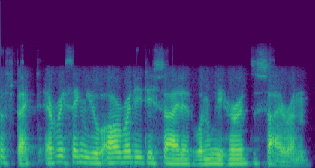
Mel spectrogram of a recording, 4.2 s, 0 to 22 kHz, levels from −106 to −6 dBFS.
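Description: No fault turns up anywhere in the speech, and the Speex coding it passed through leaves only a light imprint on the signal.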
